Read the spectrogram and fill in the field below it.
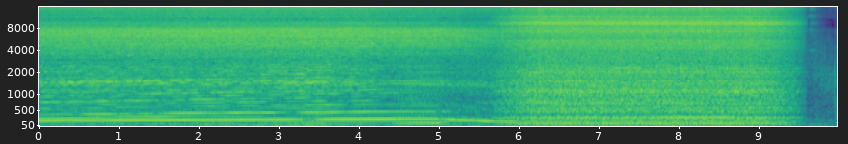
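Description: A Suzuki Twin Cam engine with a FuelTech ECU revs hard on a dyno run, a loud sustained roar climbing in pitch through the gears, then cutting off abruptly at the end, with no talk.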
